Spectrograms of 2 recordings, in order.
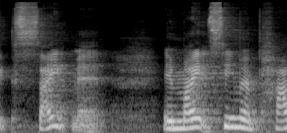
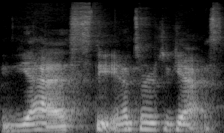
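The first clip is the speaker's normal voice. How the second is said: mock tongue-in-cheek, sarcastic yes; 6 dB quieter than usual. Retelling own earlier remark about a message: imitating own sarcastic remark.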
